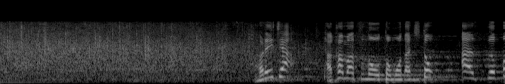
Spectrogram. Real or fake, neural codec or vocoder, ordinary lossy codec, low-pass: real; none; none; none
